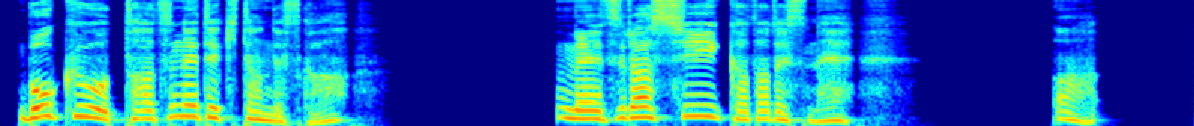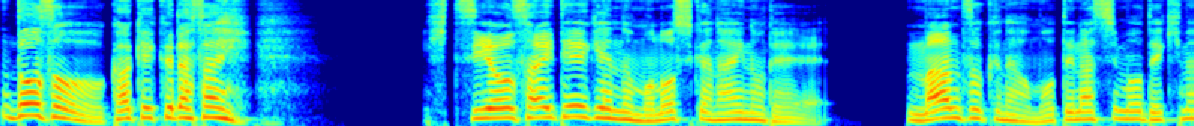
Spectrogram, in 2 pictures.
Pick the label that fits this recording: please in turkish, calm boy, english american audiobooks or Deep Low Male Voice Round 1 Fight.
calm boy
